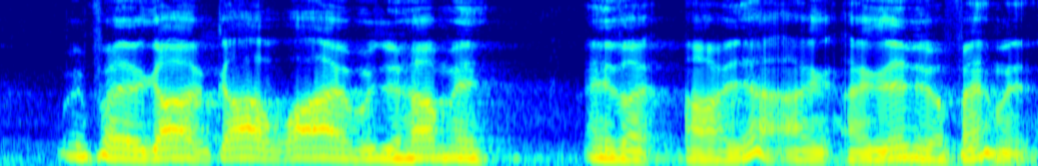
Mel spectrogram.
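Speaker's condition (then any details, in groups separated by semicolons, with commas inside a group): ALS; seen crawling on stage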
